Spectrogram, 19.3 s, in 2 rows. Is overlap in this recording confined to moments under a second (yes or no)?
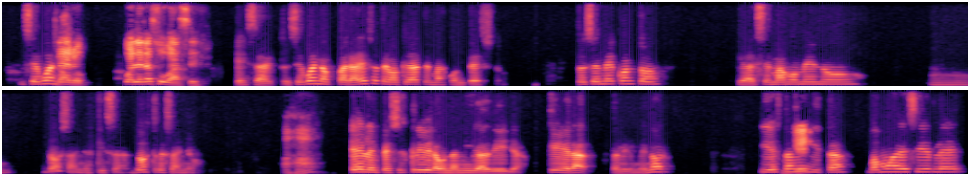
yes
